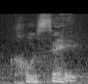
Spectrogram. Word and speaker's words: José: J in there in Peru, it's pronounced Kha. So he is José.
